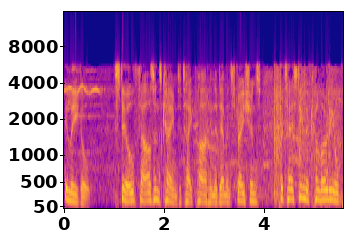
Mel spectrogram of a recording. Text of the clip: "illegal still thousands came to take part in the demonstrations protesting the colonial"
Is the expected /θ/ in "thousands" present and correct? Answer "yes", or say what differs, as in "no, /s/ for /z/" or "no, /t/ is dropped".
yes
